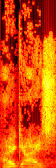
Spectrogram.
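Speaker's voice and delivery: silly toy-animal voice, funny, low and put-on. Retelling how he voices his little plastic animals, in a funny low voice. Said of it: "he gets a funny low voice and says".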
